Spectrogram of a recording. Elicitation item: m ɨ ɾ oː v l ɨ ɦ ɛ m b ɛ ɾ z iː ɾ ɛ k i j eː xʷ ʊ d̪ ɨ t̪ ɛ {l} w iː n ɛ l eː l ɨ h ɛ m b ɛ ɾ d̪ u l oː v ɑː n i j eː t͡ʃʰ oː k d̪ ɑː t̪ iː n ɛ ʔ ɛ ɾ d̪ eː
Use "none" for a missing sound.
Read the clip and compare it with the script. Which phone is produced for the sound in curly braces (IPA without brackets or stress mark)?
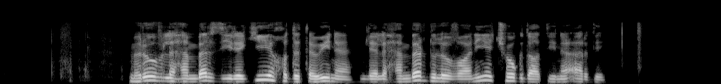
none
